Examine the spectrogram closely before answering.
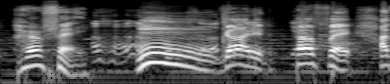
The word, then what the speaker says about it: Hefei: I was having problem in pronouncing it. Hefei. Hefei.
